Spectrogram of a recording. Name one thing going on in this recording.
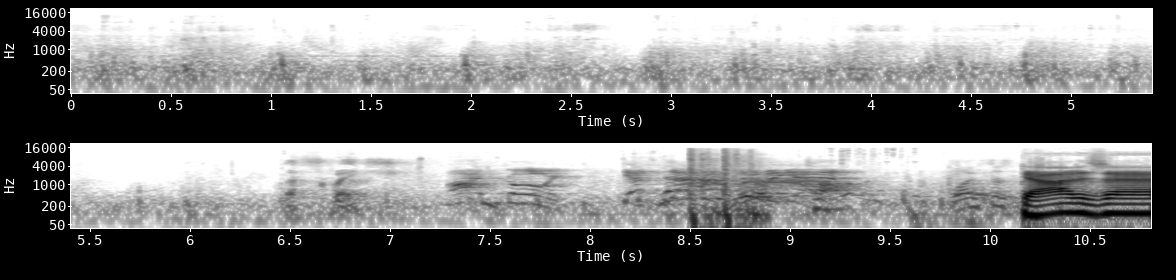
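Footsteps thud on wooden stairs and floorboards.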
